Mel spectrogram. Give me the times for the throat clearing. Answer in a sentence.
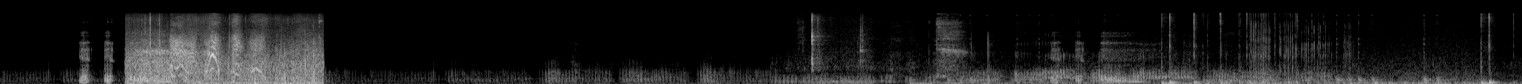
The throat clearing can be heard from 0.8 to 1.8 s and from 10.5 to 11.6 s.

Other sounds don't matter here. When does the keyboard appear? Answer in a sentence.
You can hear the keyboard from 8.0 to 15.1 s.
